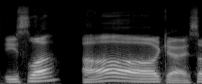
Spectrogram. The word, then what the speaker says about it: Isla: Isla is pronounced in the Spanish way, like the KOF character. I'm not even sure. In Spanish, it's Isla.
